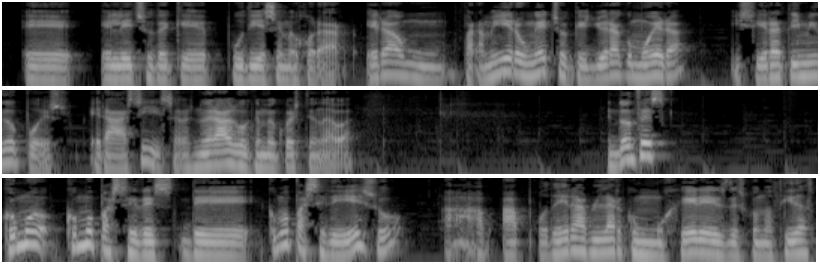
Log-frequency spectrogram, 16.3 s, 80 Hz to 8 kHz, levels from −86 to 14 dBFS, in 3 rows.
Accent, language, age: Spanish, Spanish, 20-39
